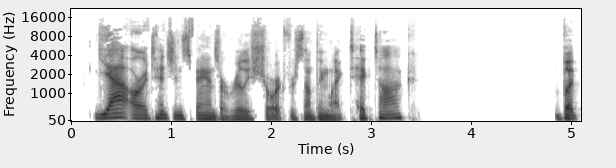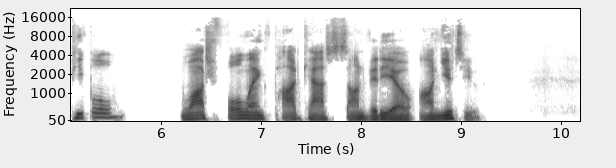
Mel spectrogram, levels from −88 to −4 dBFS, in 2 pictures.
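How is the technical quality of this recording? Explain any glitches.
The recording has network glitches of two kinds in this speech clip.

The first is lost packets rebuilt from error correction. From 0.75 to 1.37 s, between "yeah our" and "are really", a long run of packets went missing. Shorter ones follow at 2.07 s, before "for something like", at 5.21 s, from 6.85 to 6.95 s between "watch full" and "podcasts on", and at 8.47 s. Each lost packet was replaced by a low-bitrate copy carried in the next one. So nothing drops out. Those stretches just sound rougher and noisier.

The second is short concealed packet loss. Right after, from 8.51 to 8.59 s, two 20 ms pieces never arrived in time. The decoder extended the preceding sound to cover them, then blended back into real audio. The result is a brief smear or wobble, lasting under a tenth of a second.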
